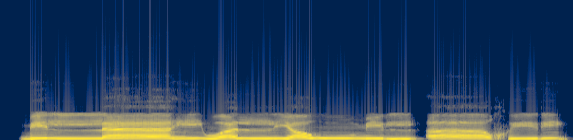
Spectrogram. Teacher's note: اللہ والا لام کو جب ادا کرنا ہے تو اس سے پہلے زیر ہے تو اس کو موٹا نہیں پڑھنا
